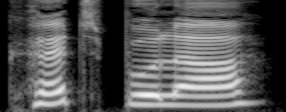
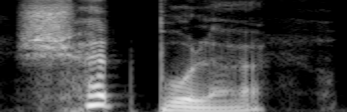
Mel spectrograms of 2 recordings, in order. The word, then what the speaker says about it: Köttbullar: Es gab noch Ikea, die haben mit Chupa Chups zusammen ein, ich sage übrigens, Köttbullar Lolli rausgebracht. – Das ist aber falsch. Jetzt darf ich einmal die Aussprache korrigieren. – Ja, was sagt man eigentlich? – Köttbullar.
